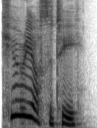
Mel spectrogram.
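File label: "curiosity", British English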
